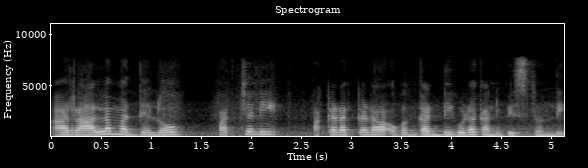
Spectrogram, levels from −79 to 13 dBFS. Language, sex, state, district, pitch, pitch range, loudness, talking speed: Telugu, female, Telangana, Mahabubabad, 220 Hz, 210-240 Hz, -15 LUFS, 105 wpm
